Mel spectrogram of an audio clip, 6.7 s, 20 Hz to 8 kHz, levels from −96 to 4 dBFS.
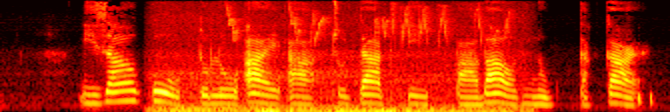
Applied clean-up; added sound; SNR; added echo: none; Bird; 5 dB; none.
